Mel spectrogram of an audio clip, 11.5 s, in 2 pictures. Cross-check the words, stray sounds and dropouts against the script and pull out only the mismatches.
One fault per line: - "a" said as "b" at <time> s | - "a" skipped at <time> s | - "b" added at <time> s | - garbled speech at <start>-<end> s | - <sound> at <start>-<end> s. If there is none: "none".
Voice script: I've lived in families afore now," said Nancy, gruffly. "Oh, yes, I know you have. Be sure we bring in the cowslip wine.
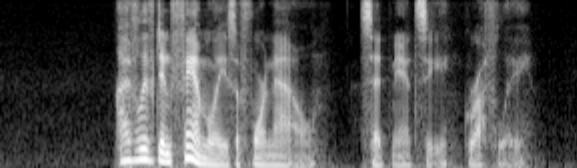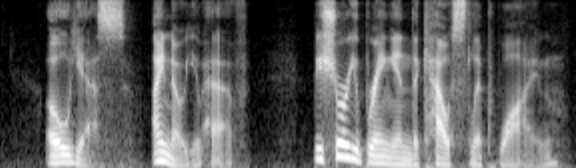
- "we" said as "you" at 9.2 s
